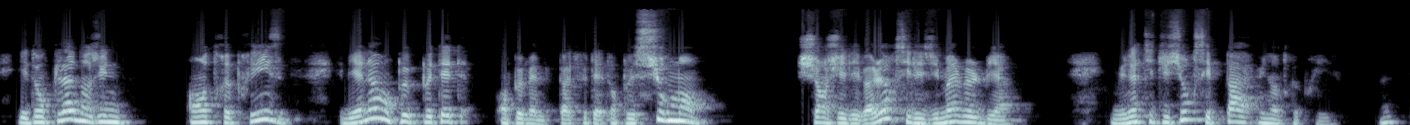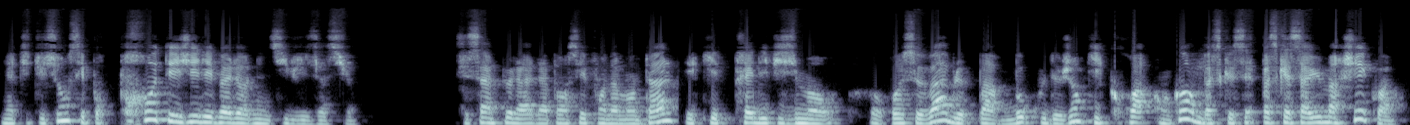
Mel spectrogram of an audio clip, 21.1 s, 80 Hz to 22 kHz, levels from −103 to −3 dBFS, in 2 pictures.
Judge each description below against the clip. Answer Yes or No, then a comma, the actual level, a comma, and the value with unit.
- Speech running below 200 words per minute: No, average, 215 wpm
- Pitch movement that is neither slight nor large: Yes, average, 4.7 semitones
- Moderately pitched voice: Yes, medium, 160 Hz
